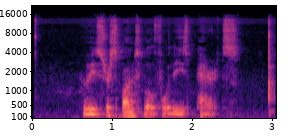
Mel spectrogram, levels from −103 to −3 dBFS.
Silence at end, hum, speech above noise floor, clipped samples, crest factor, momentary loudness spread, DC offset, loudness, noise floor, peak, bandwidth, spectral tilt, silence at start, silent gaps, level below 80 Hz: 0 s; none; 34 dB; under 0.1%; 22 dB; 11 LU; under 0.1%; -36 LUFS; -69 dBFS; -16 dBFS; 15.5 kHz; -5 dB/octave; 0.65 s; none; -68 dBFS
